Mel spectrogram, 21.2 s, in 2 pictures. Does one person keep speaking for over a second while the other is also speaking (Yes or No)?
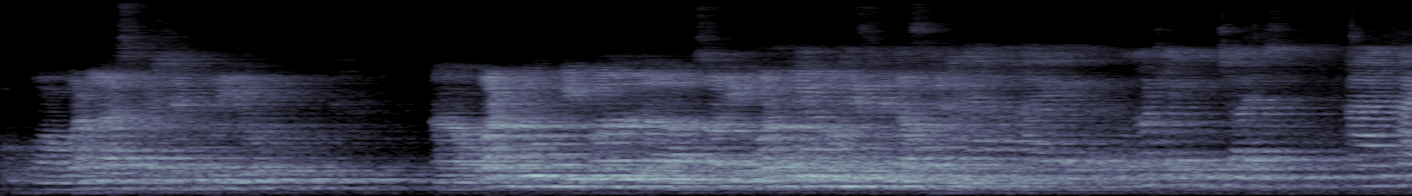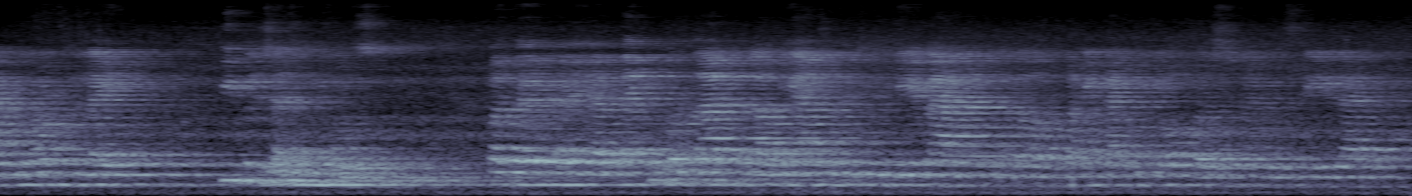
Yes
